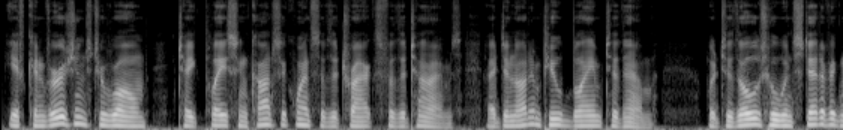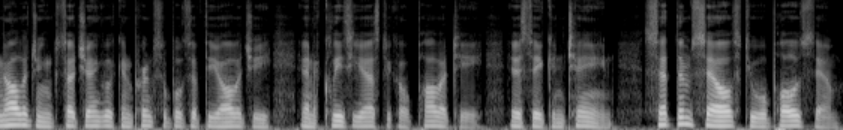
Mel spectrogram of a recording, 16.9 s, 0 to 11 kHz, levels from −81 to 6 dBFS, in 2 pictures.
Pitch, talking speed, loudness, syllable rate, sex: 120 Hz, 155 wpm, -19 LUFS, 5.1 syllables/s, male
